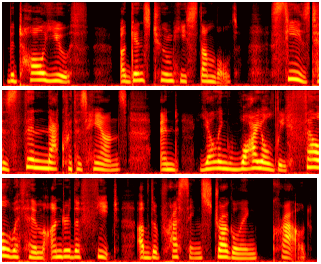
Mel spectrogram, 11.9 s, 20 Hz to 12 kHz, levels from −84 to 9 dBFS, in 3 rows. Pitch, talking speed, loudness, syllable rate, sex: 235 Hz, 140 wpm, -20 LUFS, 3.6 syllables/s, female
